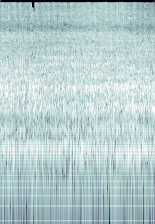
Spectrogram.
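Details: KTM motorcycle at steady idle with a fine, tinny buzz over the exhaust, traced to loose screws on the magneto cover; removing the cover revealed the loose screws causing the noise.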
